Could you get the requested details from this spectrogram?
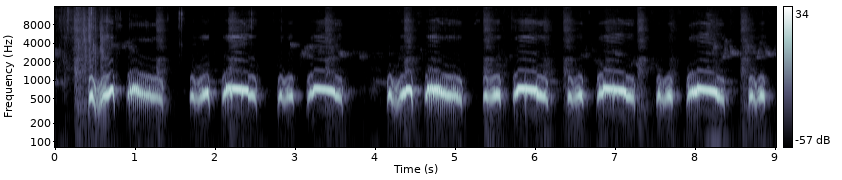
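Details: Spotted dove cooing used to rouse decoy doves: a steady run of low paired notes, a quick quavering coo then a sustained falling one, about eight pairs in nine seconds with no other sounds.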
